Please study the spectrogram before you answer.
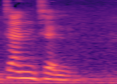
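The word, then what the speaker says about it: चंचल: Because of Cha, Cha, Cha, Ja, Ja, Nya pronunciation, Chanchal.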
